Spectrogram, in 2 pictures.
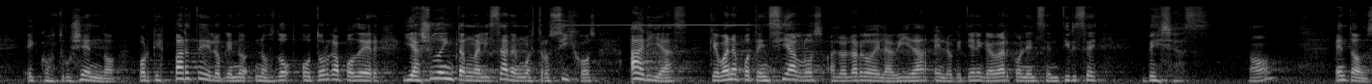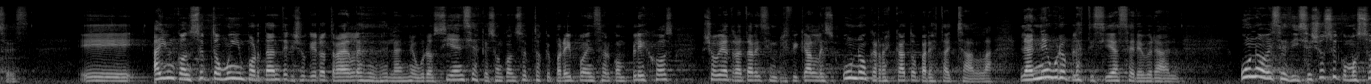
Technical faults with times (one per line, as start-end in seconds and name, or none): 5.49-7.61 feedback whistle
